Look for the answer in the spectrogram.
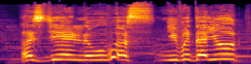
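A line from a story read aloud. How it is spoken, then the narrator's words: Shouting. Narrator (Russian): Милиционер крикнул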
